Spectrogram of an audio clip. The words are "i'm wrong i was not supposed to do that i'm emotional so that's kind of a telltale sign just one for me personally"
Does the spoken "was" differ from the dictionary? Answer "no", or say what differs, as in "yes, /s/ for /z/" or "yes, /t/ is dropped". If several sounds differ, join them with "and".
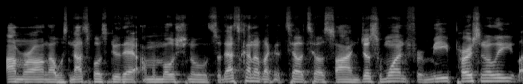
no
